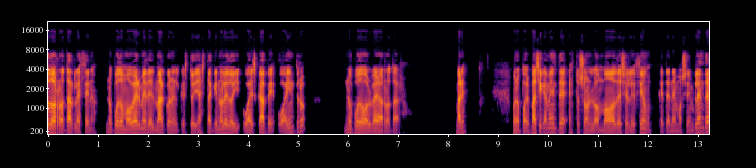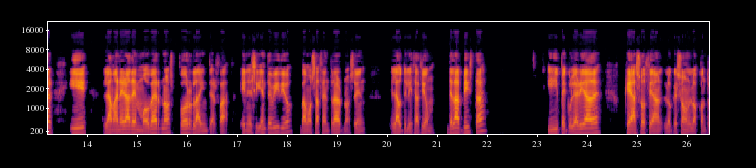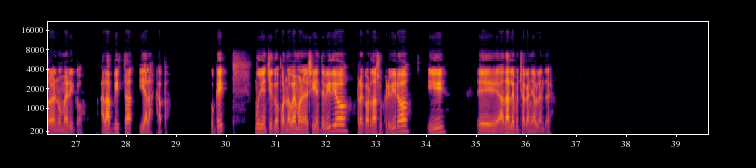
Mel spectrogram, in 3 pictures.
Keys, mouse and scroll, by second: 0.2 middle click, 4.6 Return, 4.6 KP_Enter, 5.5 middle click, 8.0 middle click, 8.8 middle click, 14.3 middle click, 18.9 middle click, 29.5 middle click, 29.9 middle click.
